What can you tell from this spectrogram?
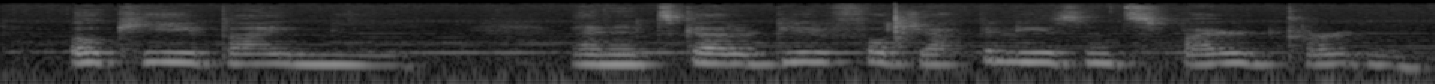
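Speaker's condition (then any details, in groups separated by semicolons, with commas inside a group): No condition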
